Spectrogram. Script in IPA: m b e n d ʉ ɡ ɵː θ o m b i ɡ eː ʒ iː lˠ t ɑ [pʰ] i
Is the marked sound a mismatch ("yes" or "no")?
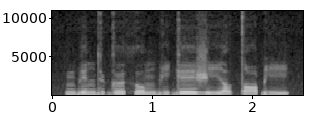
yes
